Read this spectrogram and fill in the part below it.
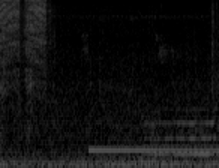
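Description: A brief burst of Duplicolor aerosol spray, with a clogging nozzle, hisses loudly at the start, then fades into a quieter background with a faint sustained tone.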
